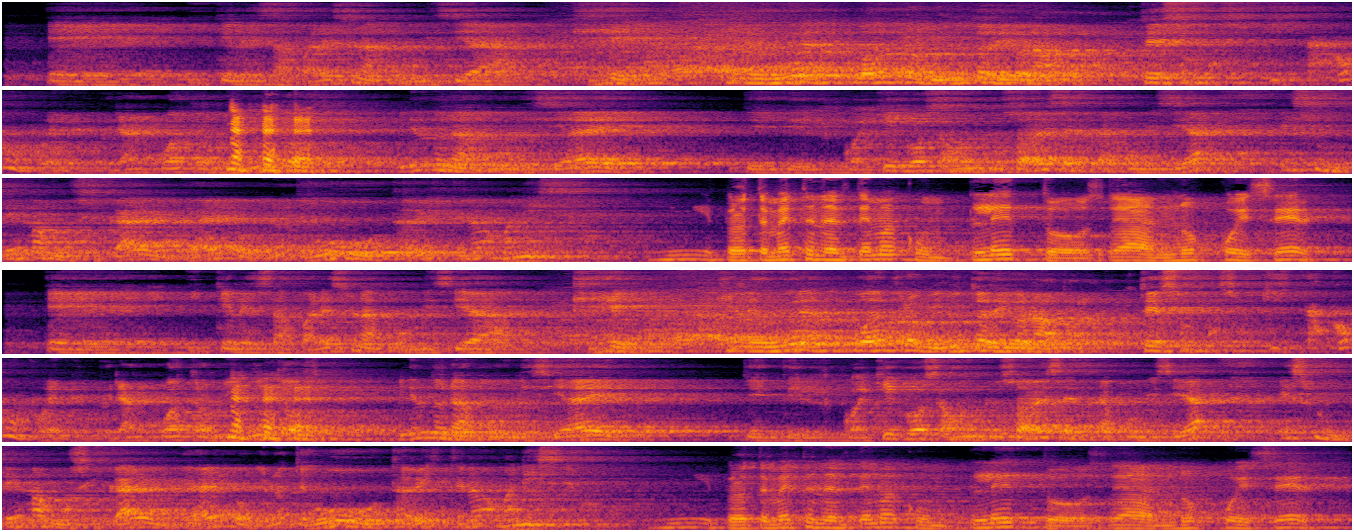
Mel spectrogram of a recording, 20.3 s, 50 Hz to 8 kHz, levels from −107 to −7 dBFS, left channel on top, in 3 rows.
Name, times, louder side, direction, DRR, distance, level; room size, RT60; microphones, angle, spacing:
voice 1, 0.2-2.6 2.8-3.2 3.6-8.3 8.7-9.9 10.5-16.5, right 1 dB, 85° right, 0 dB, 2.7 m, -33 dB
sound 1, 2.4-5.2 5.6-5.7, equal, 10° left, 1.9 m, -38 dB
voice 2, 7.9-8.3 16.7-20.1, left 4 dB, 75° left, 11 dB, 0.8 m, -30 dB
20.0 x 14.0 x 4.7 m, 2.2 s
head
